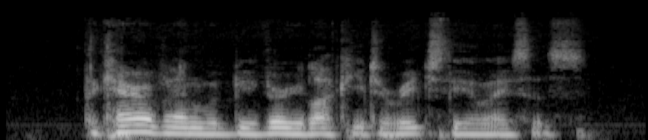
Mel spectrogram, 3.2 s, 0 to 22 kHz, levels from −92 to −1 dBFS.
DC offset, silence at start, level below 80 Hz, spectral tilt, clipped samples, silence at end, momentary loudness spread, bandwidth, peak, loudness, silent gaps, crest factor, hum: under 0.1%; 0.4 s; -60 dBFS; -7.5 dB/octave; under 0.1%; 0.3 s; 18 LU; 13 kHz; -14 dBFS; -30 LUFS; none; 16 dB; none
